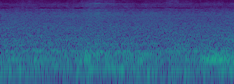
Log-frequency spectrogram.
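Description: Faint steady hiss of room tone, with no distinct sound standing out.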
